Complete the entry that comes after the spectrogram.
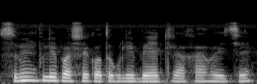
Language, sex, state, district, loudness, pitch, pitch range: Bengali, male, West Bengal, Alipurduar, -16 LUFS, 145 Hz, 140-160 Hz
